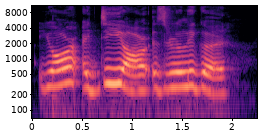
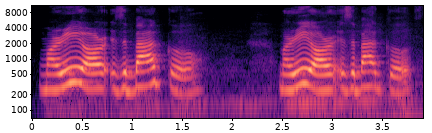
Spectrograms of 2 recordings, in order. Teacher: I told the letter R in both of the sentences to connect idea to is and Maria to is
